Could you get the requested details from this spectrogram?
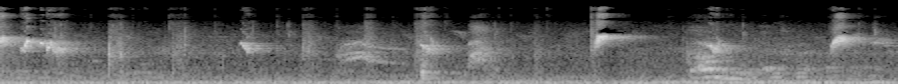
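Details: Red-whiskered bulbul singing fiercely in the morning in the competitive 'đấu ché' style. Short, bright, chirpy whistled phrases rise and fall, come in bursts every one to two seconds, and stand out over a faint low background hum.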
